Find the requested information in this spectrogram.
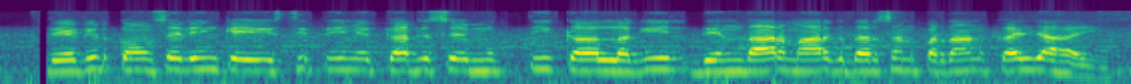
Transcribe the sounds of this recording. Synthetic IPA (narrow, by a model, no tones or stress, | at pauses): kɾeɖiʈkɔʊ̃nseliŋɡkest̪ʰit̪imekəɾd͡ʒsemukt̪ikələɡid̪end̪aɾmaɾɡd̪əɾsənpɾəd̪ankəɪld͡ʒaɦəj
